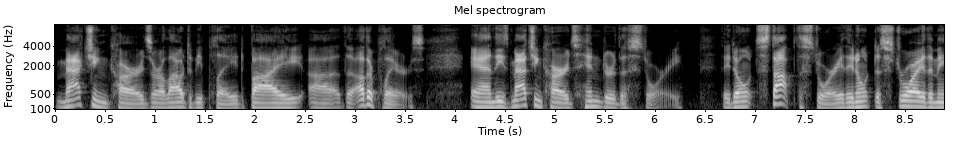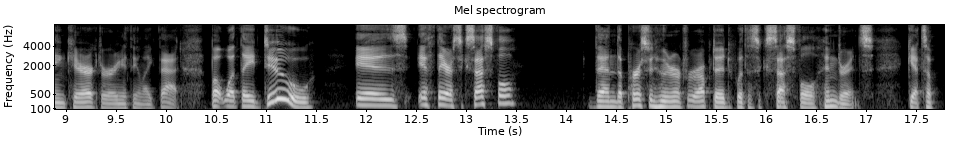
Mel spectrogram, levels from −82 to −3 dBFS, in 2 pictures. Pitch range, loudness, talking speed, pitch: 125-150 Hz, -23 LUFS, 180 wpm, 135 Hz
